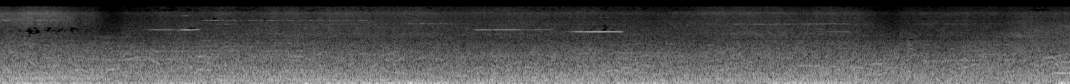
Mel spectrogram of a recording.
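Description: A large crowd of spectators chattering all around, a steady mix of many voices over a low rumble.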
